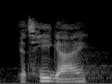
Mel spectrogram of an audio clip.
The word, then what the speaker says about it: Hegai: Side note, by the way, I wanted to make sure I knew how to pronounce that name, Hegai. It's Hegai, and he's a eunuch.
